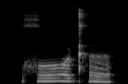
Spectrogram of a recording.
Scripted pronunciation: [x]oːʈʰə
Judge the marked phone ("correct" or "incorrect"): correct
